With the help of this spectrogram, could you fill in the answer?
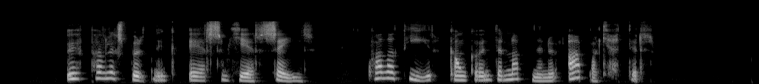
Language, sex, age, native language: Icelandic, female, 30-39, Icelandic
